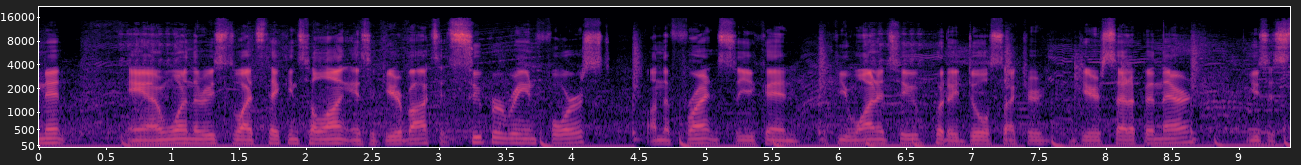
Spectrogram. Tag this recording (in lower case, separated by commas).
music, speech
